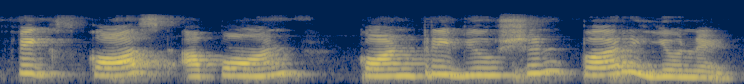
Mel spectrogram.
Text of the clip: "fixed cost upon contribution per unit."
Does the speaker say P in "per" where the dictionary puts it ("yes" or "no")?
yes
